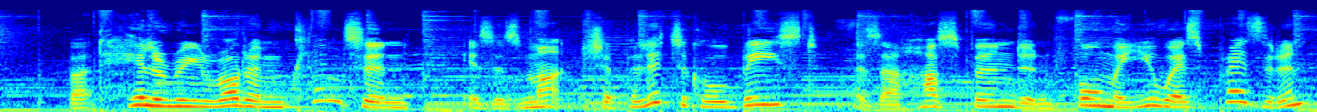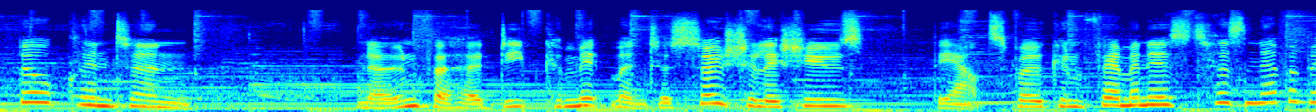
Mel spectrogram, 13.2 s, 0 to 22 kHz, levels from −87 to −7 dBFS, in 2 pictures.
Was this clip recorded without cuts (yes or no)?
yes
